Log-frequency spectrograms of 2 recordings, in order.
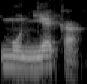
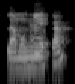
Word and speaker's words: muñeca: Good, so it's muñeca. Muñeca. Yeah, so you need to, again, make sure you're really pronouncing that E there. So Lana, can you repeat that with me as well? La muñeca. La muñeca. Good. So ñe, which the accent on the top of it, is actually a different letter altogether from a normal N, and it makes a ñ noise.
